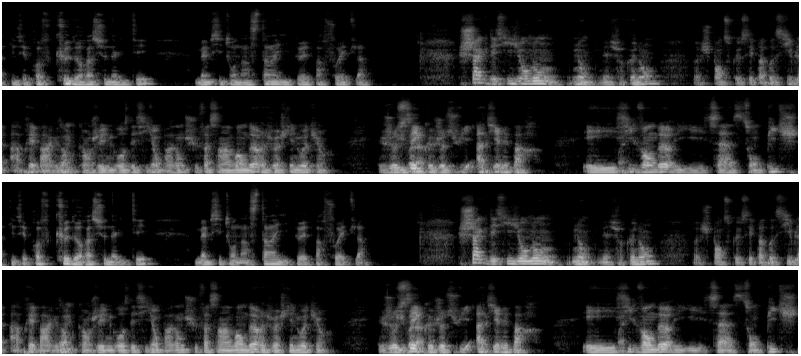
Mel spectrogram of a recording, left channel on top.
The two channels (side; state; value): both; normal; correlation 0.70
